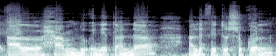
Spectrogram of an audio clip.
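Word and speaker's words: الحمد: Di sini kita baca alhamdu. Maka apabila ada alif lam di awal bacaan, maka a-nya dibaca dengan fathah. Alhamdu. Nah, di sini bukan ulhamdu tapi alhamdu.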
